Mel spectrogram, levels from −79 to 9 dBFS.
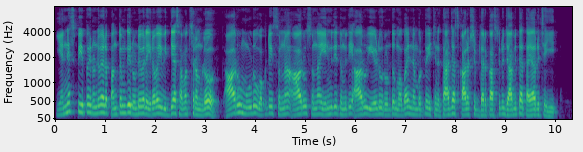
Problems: none marked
